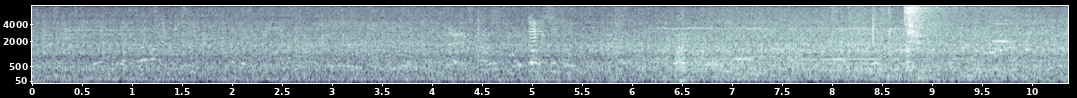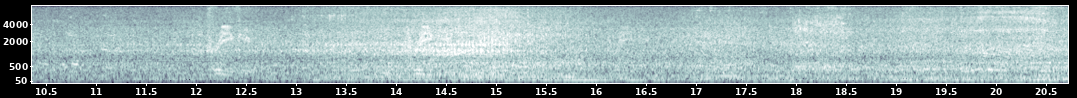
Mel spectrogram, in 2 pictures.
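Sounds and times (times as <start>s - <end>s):
street traffic in Italy: 0.0s - 20.7s.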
